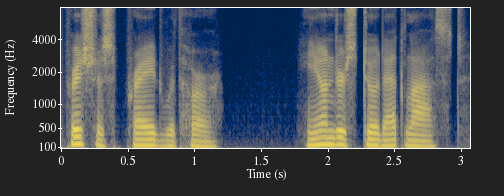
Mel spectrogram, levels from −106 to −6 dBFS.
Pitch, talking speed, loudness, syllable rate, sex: 125 Hz, 155 wpm, -20 LUFS, 4.8 syllables/s, male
